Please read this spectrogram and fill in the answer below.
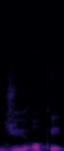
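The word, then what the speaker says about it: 十億: So, a billion would be pronounced ju oku in Japanese.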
